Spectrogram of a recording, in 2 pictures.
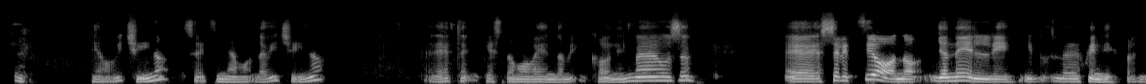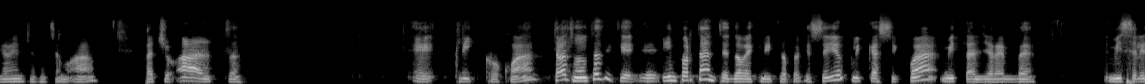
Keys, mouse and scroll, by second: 0.7-7.6 middle drag, 12.1 a.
